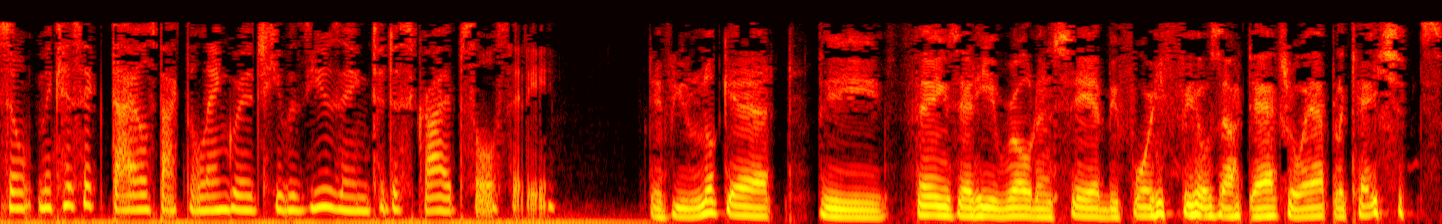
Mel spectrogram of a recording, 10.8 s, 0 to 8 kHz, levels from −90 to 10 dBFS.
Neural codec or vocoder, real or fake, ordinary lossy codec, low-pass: none; real; MP3, 24 kbps; 7.2 kHz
